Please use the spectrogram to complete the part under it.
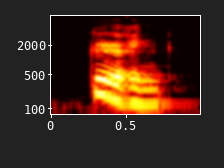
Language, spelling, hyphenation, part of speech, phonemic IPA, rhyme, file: Dutch, keuring, keu‧ring, noun, /ˈkøː.rɪŋ/, -øːrɪŋ, Nl-keuring.ogg
- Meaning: check, certification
